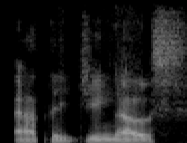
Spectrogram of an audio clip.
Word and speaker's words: Ategenos: Really excited about today's guest is John Coyne with Athegenos, and did I pronounce it right?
